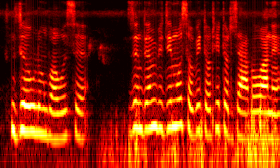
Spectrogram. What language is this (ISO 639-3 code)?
brx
